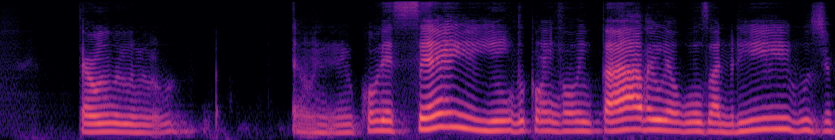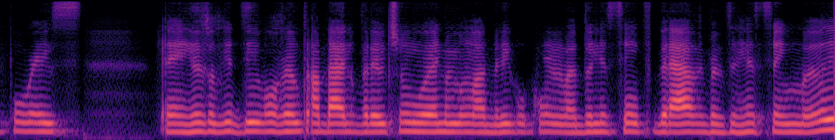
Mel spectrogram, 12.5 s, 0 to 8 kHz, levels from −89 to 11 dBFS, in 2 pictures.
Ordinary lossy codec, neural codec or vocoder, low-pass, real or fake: none; codec, 16 kHz, 0.5 kbps, FreqCodec, larger model; none; fake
